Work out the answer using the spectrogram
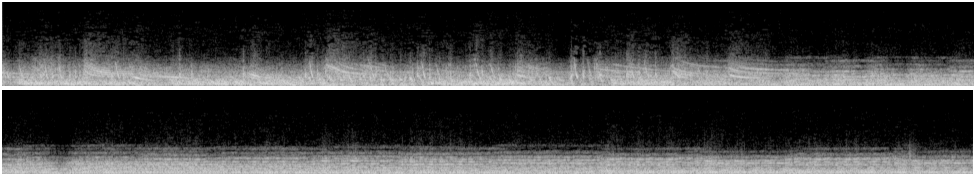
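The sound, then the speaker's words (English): Gunfire from the shore crackles in a rapid, dense burst of shots for about three seconds. Sustained music then swells and takes over. “The shooting, Effendi. It is coming from the shore.”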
